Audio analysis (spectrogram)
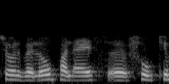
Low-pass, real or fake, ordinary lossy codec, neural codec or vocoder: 7.2 kHz; real; Opus, 16 kbps; none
